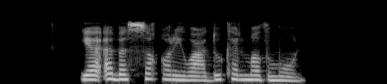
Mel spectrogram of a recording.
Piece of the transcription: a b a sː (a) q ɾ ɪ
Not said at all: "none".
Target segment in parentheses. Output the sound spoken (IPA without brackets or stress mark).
ɑ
